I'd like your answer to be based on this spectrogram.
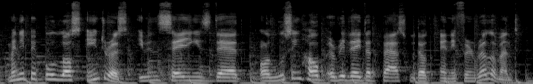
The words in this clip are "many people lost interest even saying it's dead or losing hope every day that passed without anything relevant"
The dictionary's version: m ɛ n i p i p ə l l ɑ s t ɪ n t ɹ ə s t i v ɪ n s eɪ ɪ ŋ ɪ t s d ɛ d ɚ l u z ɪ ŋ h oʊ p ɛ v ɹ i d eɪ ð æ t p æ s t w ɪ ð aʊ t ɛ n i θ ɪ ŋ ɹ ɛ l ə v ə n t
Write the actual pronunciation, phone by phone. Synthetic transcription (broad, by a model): m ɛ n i p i p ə l l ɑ s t ɪ n t ɹ ə s t i v ɪ n s eɪ ɪ ŋ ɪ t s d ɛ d ɚ l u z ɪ ŋ h oʊ p ɛ v ɹ i d eɪ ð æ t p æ s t w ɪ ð aʊ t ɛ n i f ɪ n ɹ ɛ l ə v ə n t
